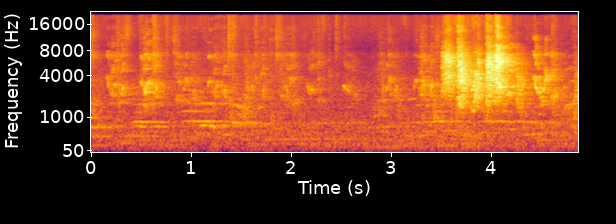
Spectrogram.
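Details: Budgerigars during mating and courtship display, a pair together; soft scratchy chirps and warbles through most of the clip, building to a louder burst of harsh squawky chatter near the end.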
